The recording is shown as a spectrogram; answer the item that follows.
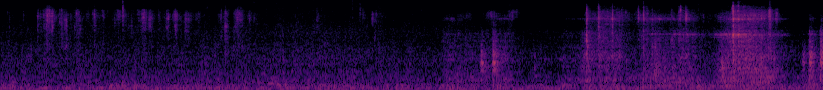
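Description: Near silence with faint rustling and light clicks from flower stems and leaves being handled in the arrangement, a little louder about five and a half seconds in. A faint steady room hum lies underneath.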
